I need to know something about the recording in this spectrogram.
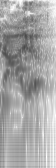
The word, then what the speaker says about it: Nia: It's Nia. Like Nia Long.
